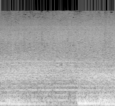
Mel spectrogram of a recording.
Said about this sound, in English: What's that humming noise?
